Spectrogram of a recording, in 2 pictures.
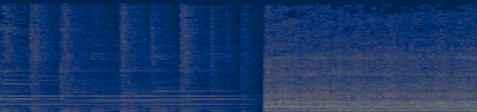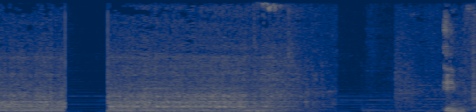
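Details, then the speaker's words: Sanisplit grinder/macerator pump for toilet and sink/bidet/shower waste, after disassembly, maintenance and reassembly with seals, freed from a stuck pressure switch: steady even motor hum with rushing churn, no stumbling; pump running normally. "il rumore che sentite è la pompa che sta funzionando."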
